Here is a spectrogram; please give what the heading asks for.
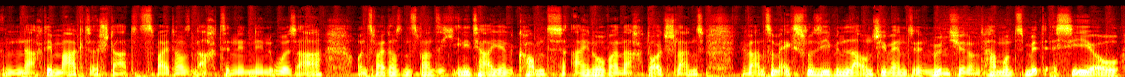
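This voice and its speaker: A man's voice: medium pitch, moderate pace, creaky. A man working as a reporter, delivering scripted narration and interview questions. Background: music.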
